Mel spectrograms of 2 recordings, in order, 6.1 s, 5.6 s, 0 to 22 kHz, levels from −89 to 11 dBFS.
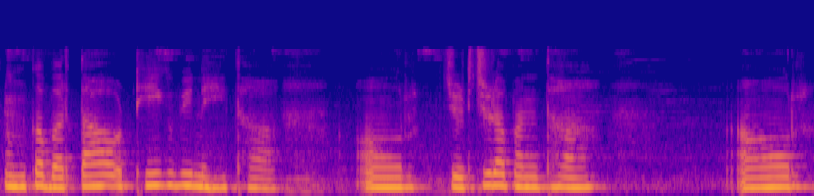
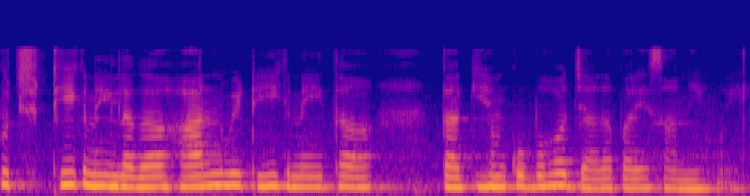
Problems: constant background noise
